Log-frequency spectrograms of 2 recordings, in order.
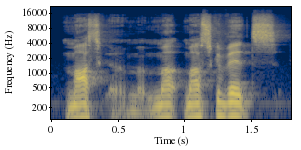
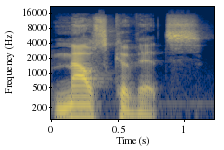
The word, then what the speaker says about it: Moskowitz: one point asking Armstrong to correctly pronounce uh maybe I should make sure and uh muscovitz instead of saying mauskovitz Armstrong said it hadn't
